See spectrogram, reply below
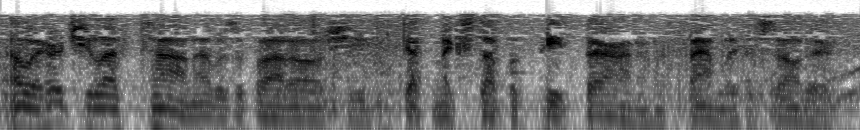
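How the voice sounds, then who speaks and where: Blunt, wry American sheriff, deep voice, 1950s radio drama, muffled recording with heavy hiss. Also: male voice, animated, rapid-fire. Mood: probing. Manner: wry, plain-spoken. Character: blunt, folksy, world-weary male sheriff. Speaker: supporting actor.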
